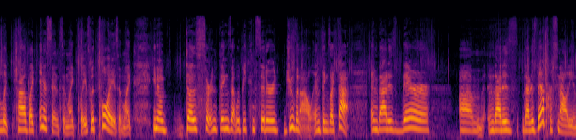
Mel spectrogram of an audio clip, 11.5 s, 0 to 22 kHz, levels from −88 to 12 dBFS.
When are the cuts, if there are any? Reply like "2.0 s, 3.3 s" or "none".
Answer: none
